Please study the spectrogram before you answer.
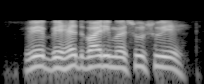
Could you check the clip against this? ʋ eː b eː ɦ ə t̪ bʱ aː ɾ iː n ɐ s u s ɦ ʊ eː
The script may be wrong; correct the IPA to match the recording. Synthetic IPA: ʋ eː b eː ɦ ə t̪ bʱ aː ɾ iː m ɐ s uː s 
